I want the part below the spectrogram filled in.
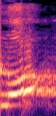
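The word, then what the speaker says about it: know: দুটি উচ্চারণ শুন তো এক কিন্তু মানে আলাদা নো কে এন ও ডব্লিউ নো নো মানে জানা আর এন ও নো মানে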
